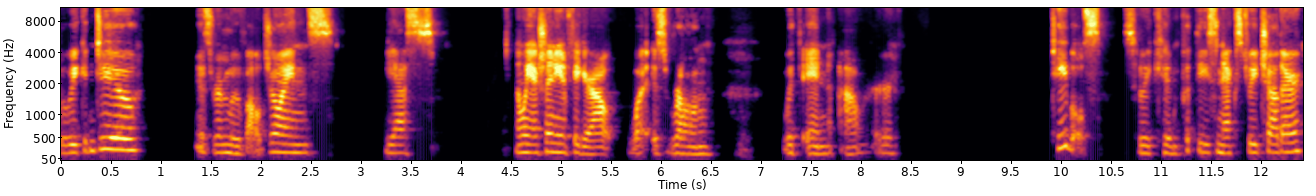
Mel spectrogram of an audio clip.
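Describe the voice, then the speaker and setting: A woman speaks with a bright, sharp tone and ordinary pitch variation. Her delivery has long, frequent pauses. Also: fairly low pitch for a woman, fairly slow pace. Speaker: software tutorial presenter. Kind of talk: screen-recorded tutorial.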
